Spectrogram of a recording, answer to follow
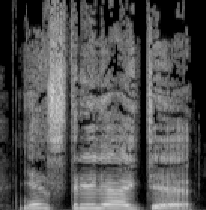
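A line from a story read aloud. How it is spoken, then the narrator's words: Hoarse shout. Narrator (Russian): хрипло крикнул я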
